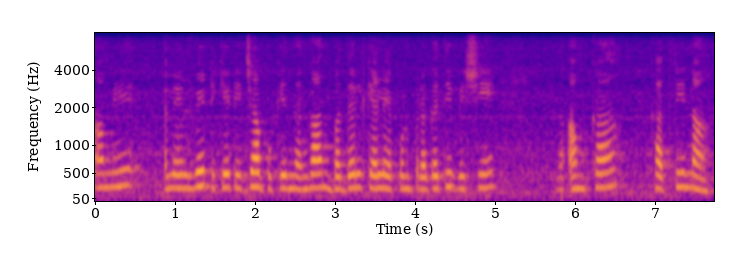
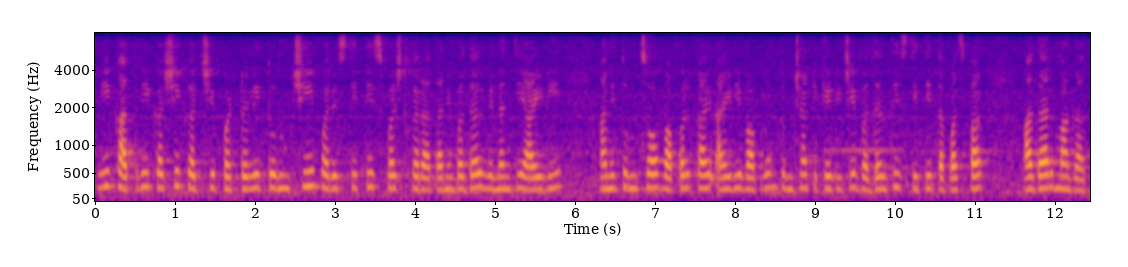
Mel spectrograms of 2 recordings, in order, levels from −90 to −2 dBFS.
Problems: background sounds at intervals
